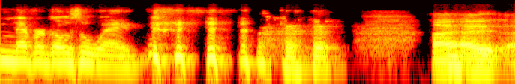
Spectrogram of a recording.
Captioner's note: all laughing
